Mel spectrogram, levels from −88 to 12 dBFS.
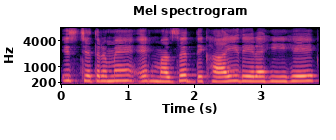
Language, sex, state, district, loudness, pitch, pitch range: Hindi, female, Madhya Pradesh, Bhopal, -14 LUFS, 255 Hz, 245-265 Hz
